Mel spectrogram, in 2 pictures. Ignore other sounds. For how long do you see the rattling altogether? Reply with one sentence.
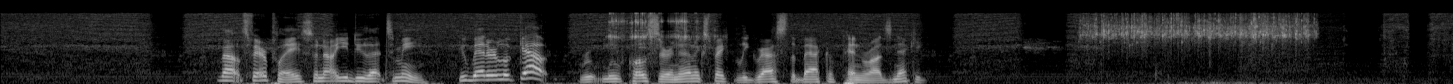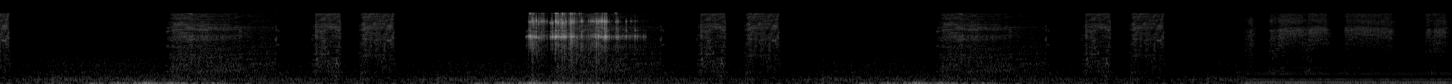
You can hear the rattling for 5 seconds altogether.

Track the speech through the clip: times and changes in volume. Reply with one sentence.
The speech can be heard from 2.1 to 9.2 s, at a steady volume.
